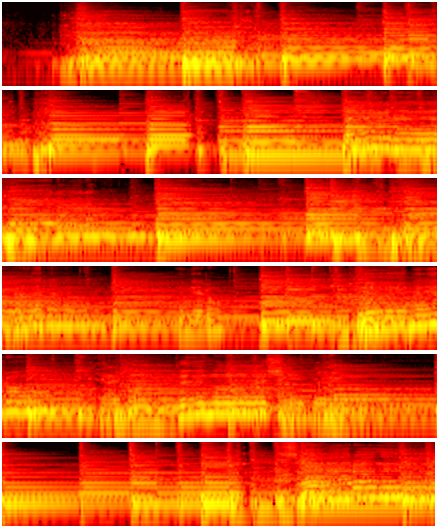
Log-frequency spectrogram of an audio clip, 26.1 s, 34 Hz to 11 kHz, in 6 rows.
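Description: Eastman E6D acoustic guitar strummed in steady chords as song accompaniment, with a man's singing voice coming in over it about a third of the way in.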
